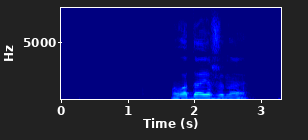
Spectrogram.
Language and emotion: Russian, neutral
